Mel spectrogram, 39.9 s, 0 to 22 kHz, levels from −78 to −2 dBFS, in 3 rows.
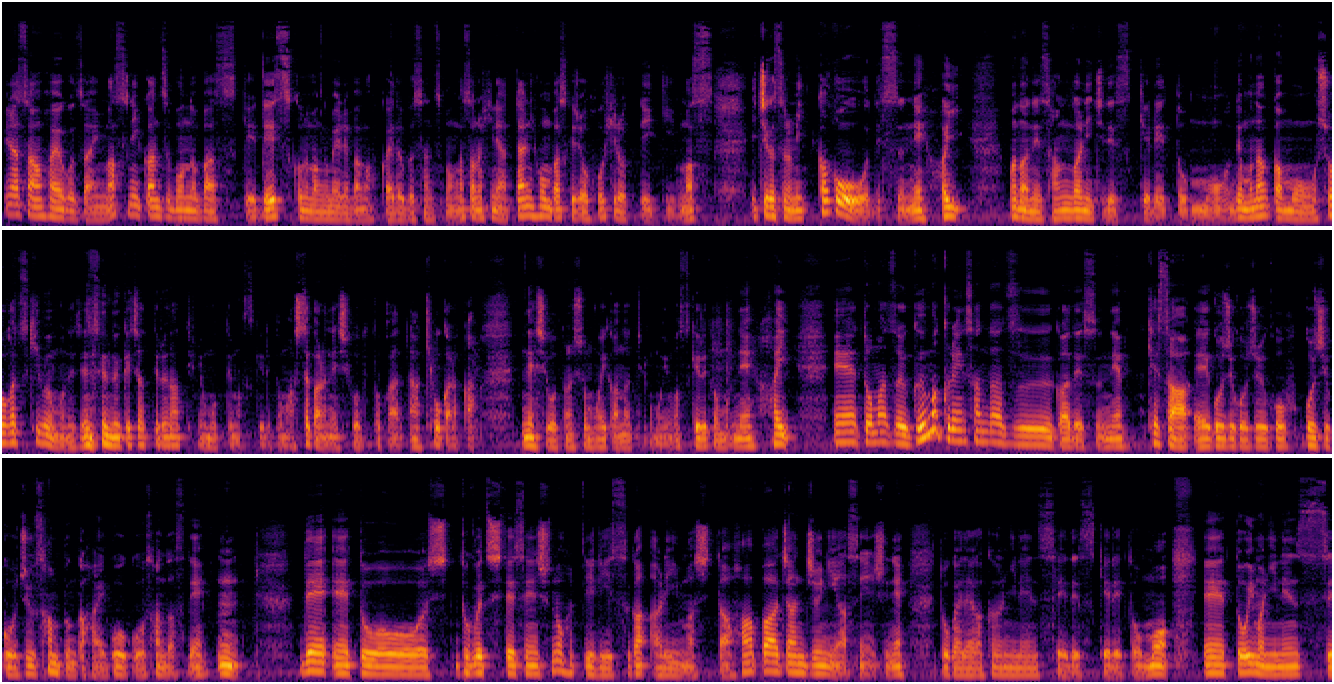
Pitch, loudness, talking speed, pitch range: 105 Hz, -25 LUFS, 390 characters per minute, 95-120 Hz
